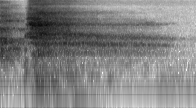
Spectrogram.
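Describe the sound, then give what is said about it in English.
A deep sigh-like breath during a stress-relief exercise: one breathy rush that starts abruptly, holds, then fades away over about a second and a half. The breath is fairly loud and heard alone. “deep inhale with a smile, shoulders up and dropping the shoulders.”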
